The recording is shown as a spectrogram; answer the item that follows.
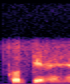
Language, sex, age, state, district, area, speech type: Hindi, male, 18-30, Rajasthan, Nagaur, rural, conversation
